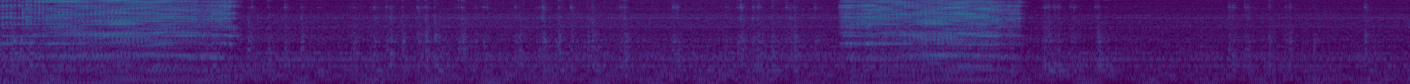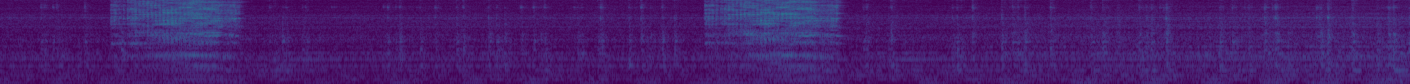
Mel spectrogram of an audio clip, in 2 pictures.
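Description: A bench grinder sharpens metal on its finer grit wheel, four harsh, hissing grinding passes of about a second each, spaced several seconds apart over the motor's steady whirr.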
